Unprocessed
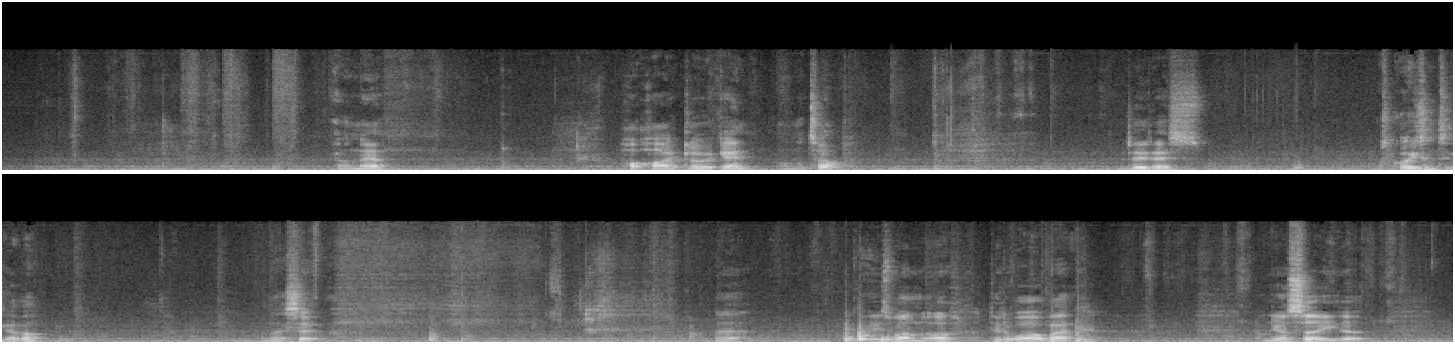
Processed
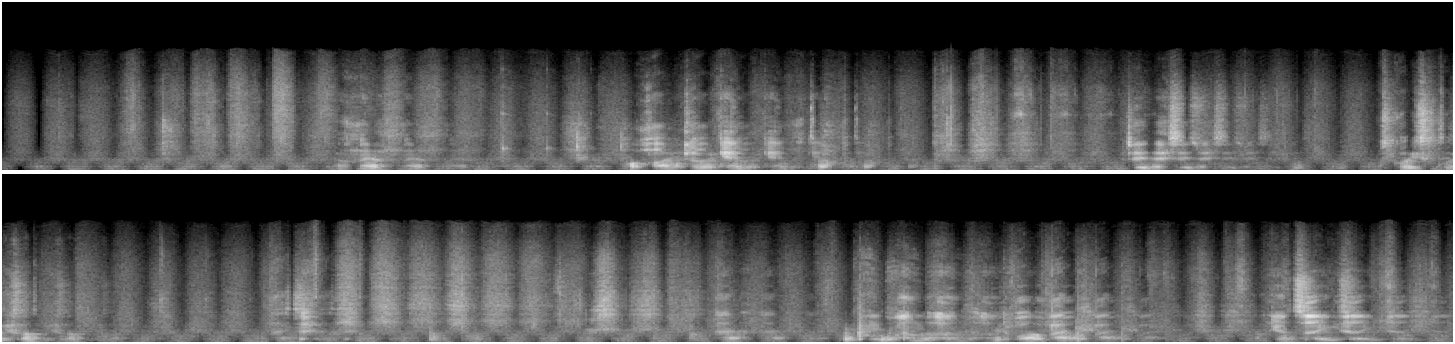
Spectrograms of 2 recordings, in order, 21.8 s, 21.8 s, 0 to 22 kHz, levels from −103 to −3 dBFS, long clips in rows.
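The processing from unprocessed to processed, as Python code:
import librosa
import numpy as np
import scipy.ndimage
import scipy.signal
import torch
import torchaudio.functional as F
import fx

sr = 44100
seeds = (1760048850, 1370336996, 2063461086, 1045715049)

p1 = fx.weighting(x, sr, curve='ITU-R 468')
p2 = fx.vibrato(p1, sr, rate_hz=4.1, depth_cents=21.0)
p3 = fx.rider(p2, sr, range_db=3, speed_s=0.5)
p4 = p2 + F.gain(torch.from_numpy(p3), 2.5).numpy()
p5 = fx.harmonic_tremolo(p4, sr, hz=3.6, depth_pct=100, crossover_hz=1200.0)
p6 = p5 + fx.echo_feedback(p5, sr, ms=334, feedback_pct=25, wet_db=-9.5, dry=0)
y = F.gain(torch.from_numpy(p6), -4.0).numpy()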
